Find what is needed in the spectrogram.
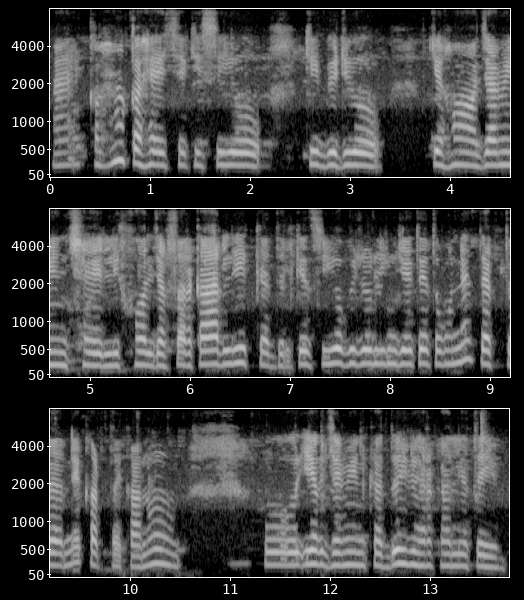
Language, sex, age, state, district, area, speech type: Maithili, female, 60+, Bihar, Araria, rural, spontaneous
